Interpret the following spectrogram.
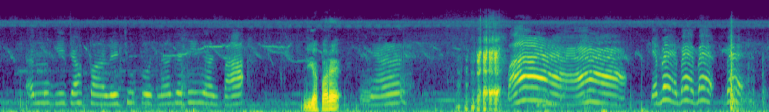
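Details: A sheep bleating with its lamb. Wavering, quavering bleats come in quick series, some short and rising, others long and trembling, with two voices overlapping. Background music plays throughout.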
